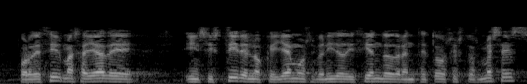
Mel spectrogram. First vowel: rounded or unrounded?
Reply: rounded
